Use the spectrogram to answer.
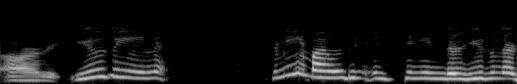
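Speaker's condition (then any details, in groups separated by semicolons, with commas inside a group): Cerebral palsy, spastic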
